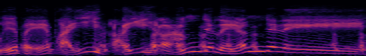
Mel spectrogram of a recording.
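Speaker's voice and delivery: very slow, stretched, high sing-song swooping voice. Voicing the cartoon character being discussed: Speedy Gonzales voice. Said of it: "Speedy Gonzales".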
